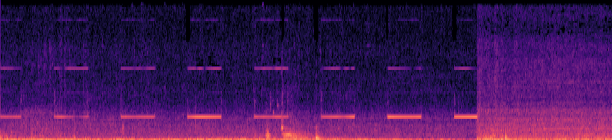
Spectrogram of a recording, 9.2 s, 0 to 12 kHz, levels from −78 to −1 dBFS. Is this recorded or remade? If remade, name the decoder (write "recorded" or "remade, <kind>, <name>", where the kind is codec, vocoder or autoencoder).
recorded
